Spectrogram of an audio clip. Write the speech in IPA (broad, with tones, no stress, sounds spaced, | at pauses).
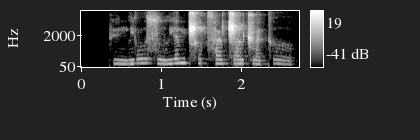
pʰ y˨˩ n l j o˥ ʊ̯ s u˨˩ l j ɛ˥ n ʈ͡ʂʰ ɤ˨ t͡sʰ ä˥ ʈ͡ʂ ɑ˥ ʊ̯ ʈ͡ʂ w a˨ ɪ̯ kʰ ɤ˥˩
